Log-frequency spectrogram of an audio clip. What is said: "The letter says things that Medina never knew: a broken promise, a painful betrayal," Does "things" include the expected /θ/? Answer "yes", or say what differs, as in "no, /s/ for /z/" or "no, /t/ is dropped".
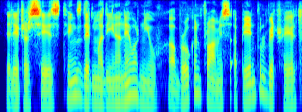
no, /t/ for /θ/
